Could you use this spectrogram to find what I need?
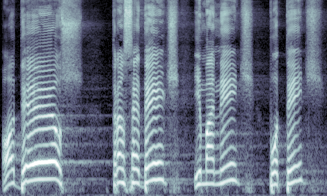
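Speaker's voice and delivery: loud, high, ceremonious mock prayer; mock formal prayer. Woman praying a correct prayer without heart, declaimed loudly. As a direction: ham up a stiff, showy prayer to God. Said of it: "aquela oração mais teologicamente correta".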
